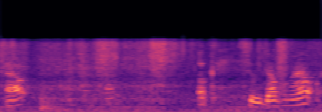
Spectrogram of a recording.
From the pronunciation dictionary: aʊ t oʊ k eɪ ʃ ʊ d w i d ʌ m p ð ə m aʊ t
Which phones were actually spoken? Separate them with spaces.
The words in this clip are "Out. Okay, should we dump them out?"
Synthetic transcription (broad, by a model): aʊ t oʊ k eɪ s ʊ w i d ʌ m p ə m aʊ t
